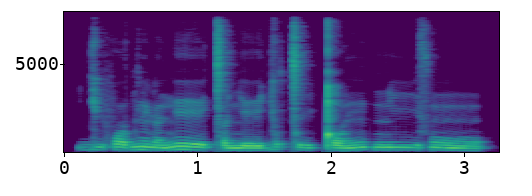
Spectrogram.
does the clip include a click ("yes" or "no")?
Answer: yes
